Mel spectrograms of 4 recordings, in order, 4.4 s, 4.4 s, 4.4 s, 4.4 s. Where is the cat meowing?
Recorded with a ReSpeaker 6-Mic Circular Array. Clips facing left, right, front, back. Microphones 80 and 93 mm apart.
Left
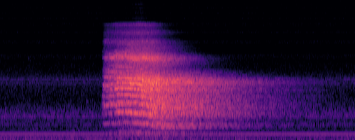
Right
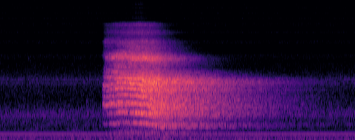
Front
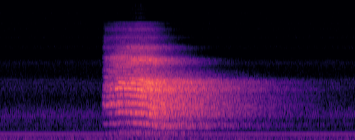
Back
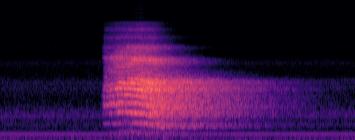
105° left, 1.8 m.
